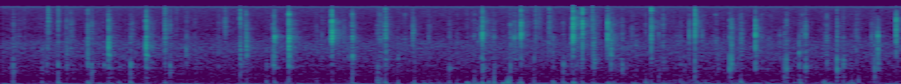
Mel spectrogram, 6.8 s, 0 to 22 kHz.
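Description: Fingertips and nails tap and press the buttons and shell of a hollow white and black plastic PS5-style gamepad held in both hands. A rapid, uneven stream of dry clicks and taps comes through, each with a dull low knock and a bright plastic click that stops at once with no ring.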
